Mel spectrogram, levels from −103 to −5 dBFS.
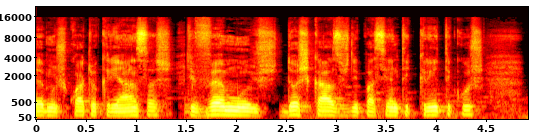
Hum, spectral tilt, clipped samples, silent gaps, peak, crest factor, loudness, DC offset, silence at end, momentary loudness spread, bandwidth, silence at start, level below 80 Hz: none; -3.5 dB/octave; under 0.1%; none; -6 dBFS; 18 dB; -22 LUFS; under 0.1%; 0.1 s; 11 LU; 16 kHz; 0 s; -58 dBFS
